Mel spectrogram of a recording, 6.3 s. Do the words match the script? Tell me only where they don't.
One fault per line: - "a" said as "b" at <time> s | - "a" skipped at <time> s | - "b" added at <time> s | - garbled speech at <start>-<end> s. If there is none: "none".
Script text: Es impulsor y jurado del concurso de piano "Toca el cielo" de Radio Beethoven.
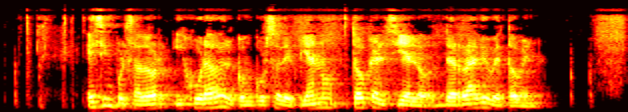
none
